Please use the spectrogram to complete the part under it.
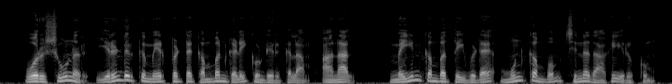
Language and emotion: Tamil, neutral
